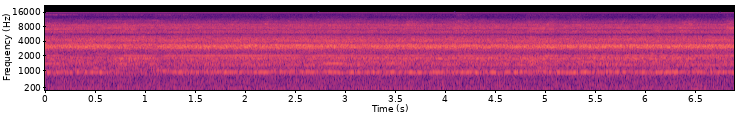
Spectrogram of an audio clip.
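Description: Steady whirring of a workshop power tool cutting out a bass guitar headstock, with a few constant tones and no change in pitch, heard through the room's playback.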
